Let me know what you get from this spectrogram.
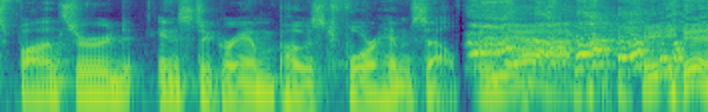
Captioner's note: laughs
